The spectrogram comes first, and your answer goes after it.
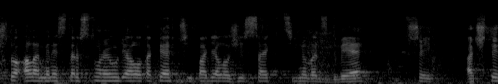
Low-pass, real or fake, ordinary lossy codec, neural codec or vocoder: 10.8 kHz; real; Opus, 16 kbps; none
